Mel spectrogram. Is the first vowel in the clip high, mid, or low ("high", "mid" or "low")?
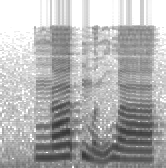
low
